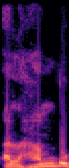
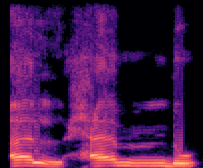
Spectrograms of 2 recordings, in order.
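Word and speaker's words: الحمد: আমরা অনেকে এই শব্দটি আলহামদু পড়ি এই হাকে হলকের শুরু থেকে পড়ে থাকি এটি বড় হা হলকের মধ্যখান থেকে উচ্চারণ করতে হবে আলহামদু ওয়াও লাম জবর ওয়াল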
